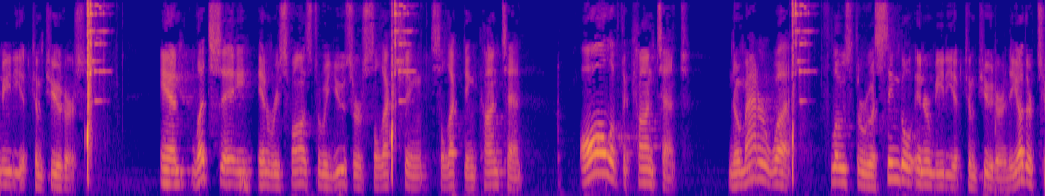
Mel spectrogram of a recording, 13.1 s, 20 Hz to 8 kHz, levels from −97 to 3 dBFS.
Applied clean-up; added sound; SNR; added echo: neural mask model RNNoise.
